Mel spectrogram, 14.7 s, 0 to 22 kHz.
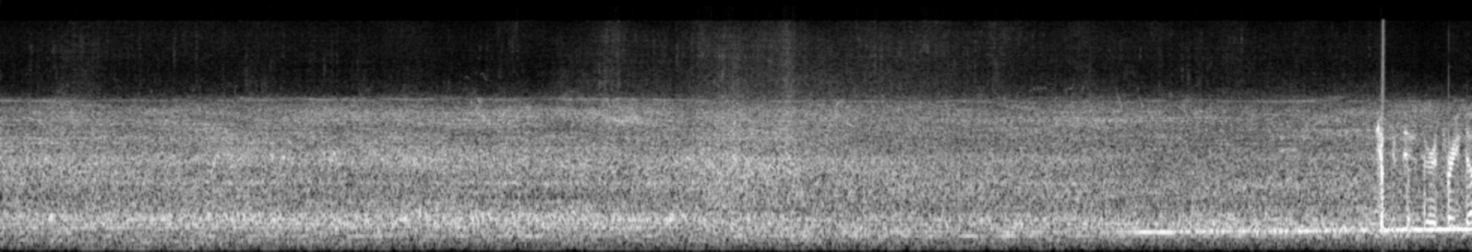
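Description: A large jet at Sydney Airport on runway 34 left gives a steady, broad engine roar that holds throughout and swells toward the end, with a brief sharp click near the close.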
